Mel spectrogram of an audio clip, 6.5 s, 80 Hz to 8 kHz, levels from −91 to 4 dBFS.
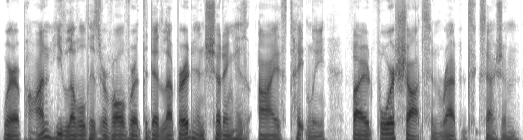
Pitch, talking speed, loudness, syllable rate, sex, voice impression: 90 Hz, 185 wpm, -20 LUFS, 5.5 syllables/s, male, masculine, middle-aged, tensed, powerful, hard, slightly soft, slightly fluent, raspy, cool, intellectual, slightly calm, mature, slightly reassuring, wild, slightly strict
